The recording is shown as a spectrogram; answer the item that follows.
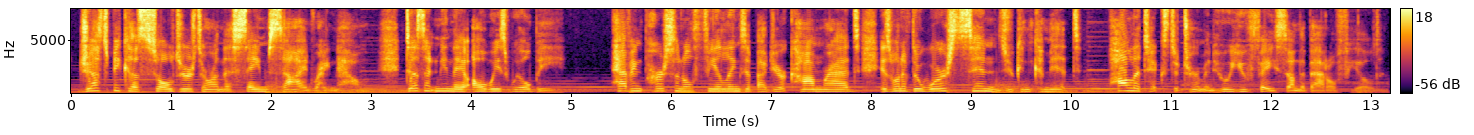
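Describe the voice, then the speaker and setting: A stern, middle-aged female war veteran, played by a woman in a video game drama. Her voice is fairly low, solemn and deliberate, like a mentor lecturing. Music plays clearly behind her. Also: close to an everyday voice. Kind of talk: video game cutscene voice acting.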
